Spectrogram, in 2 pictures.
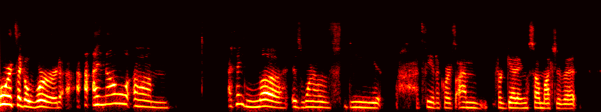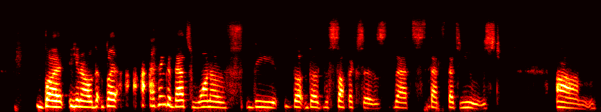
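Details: Woman with a stammer on and off since growing up, which her school initially did not believe; repetitions such as "the the the"; stuttering.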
